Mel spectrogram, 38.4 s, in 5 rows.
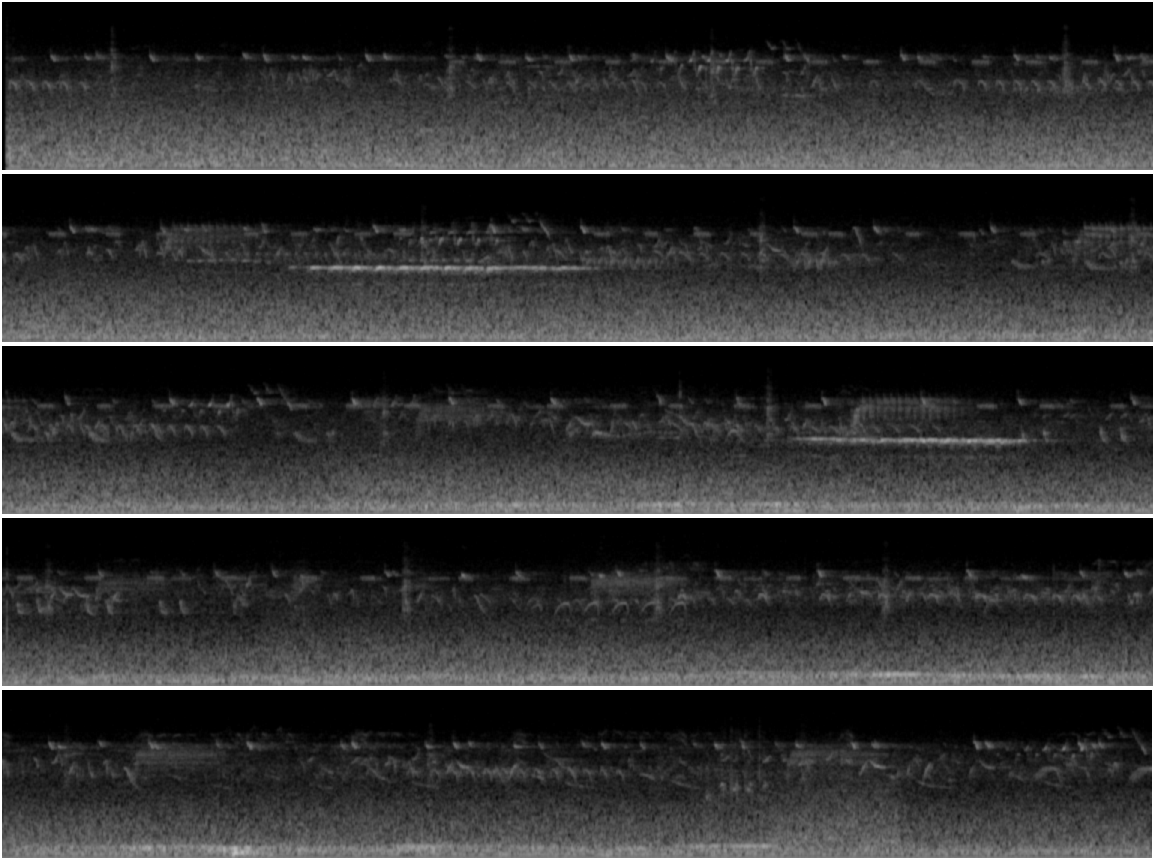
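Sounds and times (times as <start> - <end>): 
distant birds in a meadow: 0.0 - 38.3
traffic: 0.0 - 38.3.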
